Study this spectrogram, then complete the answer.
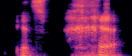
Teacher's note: this is sort of a guttural sound like ch. It's not ch, it's chet. And it's sort of a hoarse H sound.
